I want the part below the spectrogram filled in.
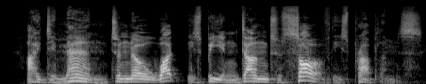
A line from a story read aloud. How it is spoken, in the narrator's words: he hissed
